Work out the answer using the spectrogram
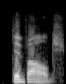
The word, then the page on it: divulge: American English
